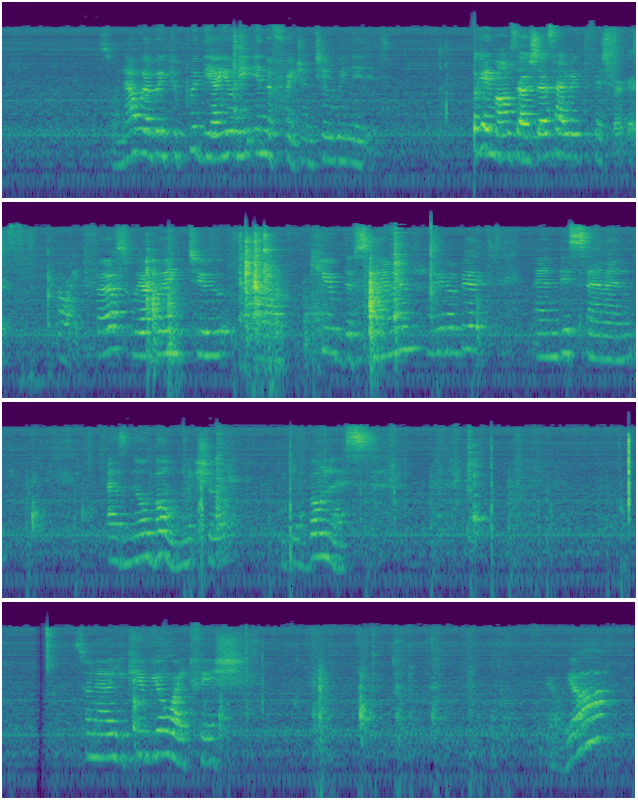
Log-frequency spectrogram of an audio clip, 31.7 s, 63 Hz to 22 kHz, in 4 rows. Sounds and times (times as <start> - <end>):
Speech: 1.3 - 4.9, 6.0 - 14.0, 14.6 - 15.9, 17.2 - 18.8, 19.4 - 20.6, 24.8 - 26.9, 30.6 - 31.5.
